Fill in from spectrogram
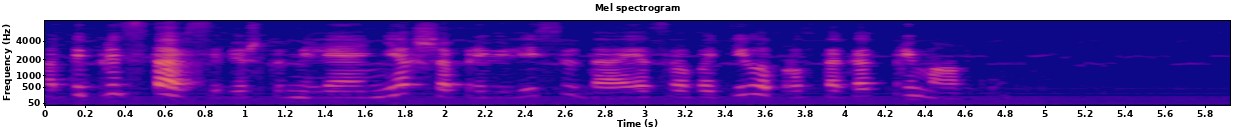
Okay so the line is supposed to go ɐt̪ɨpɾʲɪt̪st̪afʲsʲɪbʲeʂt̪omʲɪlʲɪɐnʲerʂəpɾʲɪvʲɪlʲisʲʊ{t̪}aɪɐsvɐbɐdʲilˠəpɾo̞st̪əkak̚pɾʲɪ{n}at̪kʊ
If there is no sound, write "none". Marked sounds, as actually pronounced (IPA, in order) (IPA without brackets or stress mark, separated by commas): d̪, m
